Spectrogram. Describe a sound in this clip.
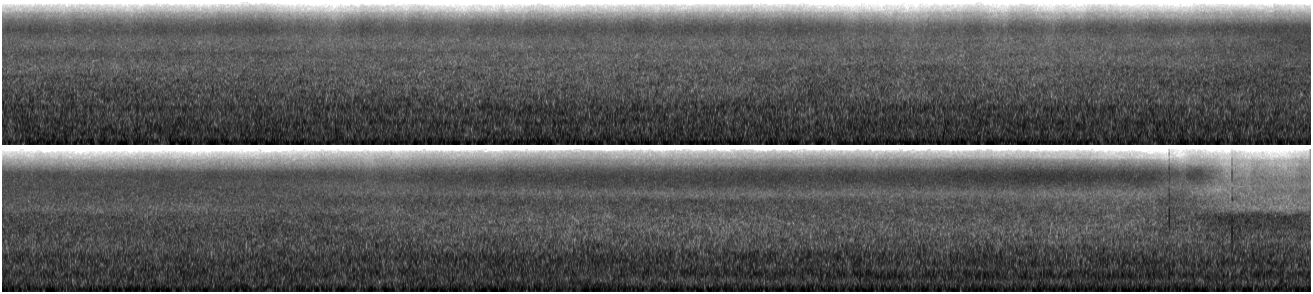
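Floodwater rushes and churns over rocks in a channel.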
